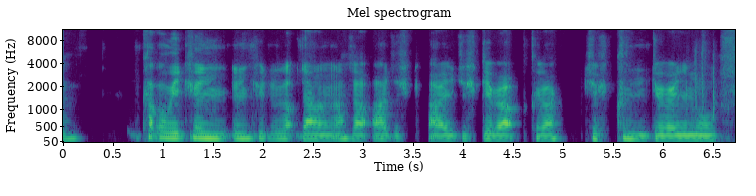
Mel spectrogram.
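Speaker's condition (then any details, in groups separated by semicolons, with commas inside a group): Cerebral palsy; affects whole body; cramps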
